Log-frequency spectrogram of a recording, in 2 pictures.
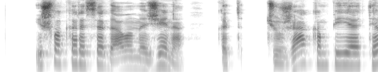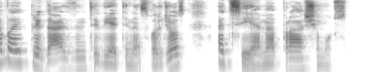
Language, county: Lithuanian, Kaunas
